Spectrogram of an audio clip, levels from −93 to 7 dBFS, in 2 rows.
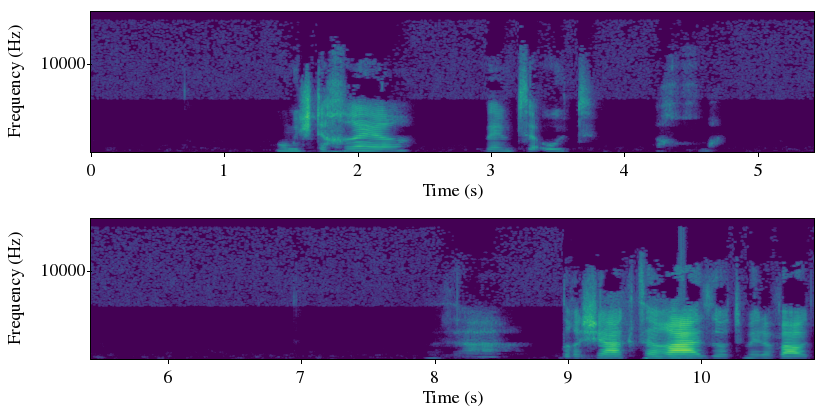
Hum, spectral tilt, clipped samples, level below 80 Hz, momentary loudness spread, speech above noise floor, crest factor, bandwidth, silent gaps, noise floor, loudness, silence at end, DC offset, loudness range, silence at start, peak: none; 1.5 dB/octave; under 0.1%; -78 dBFS; 27 LU; 40 dB; 30 dB; 15.5 kHz; none; -66 dBFS; -23 LUFS; 0.05 s; under 0.1%; 22 LU; 1.4 s; 0 dBFS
